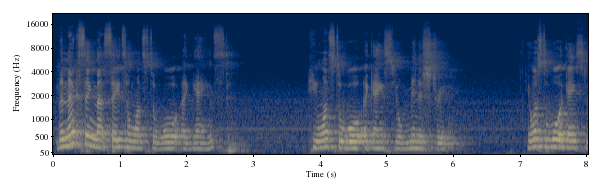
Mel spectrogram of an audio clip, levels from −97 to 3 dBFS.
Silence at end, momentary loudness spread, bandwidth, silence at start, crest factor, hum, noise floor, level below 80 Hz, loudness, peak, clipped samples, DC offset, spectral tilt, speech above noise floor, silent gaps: 0 s; 13 LU; 15.5 kHz; 0.05 s; 20 dB; none; -66 dBFS; -76 dBFS; -35 LUFS; -16 dBFS; under 0.1%; under 0.1%; -6 dB/octave; 33 dB; none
